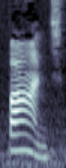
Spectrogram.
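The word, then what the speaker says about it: पाँच: 5 பாஞ்ச். பாக்கு வந்து பாச்சுன்னு படிக்கக்கூடாது, பாஞ்ச். பாக்கு பின்னாடி லேசா அந்த நுனி மூக்குனால லேசா ஓசை எழுப்பணும், பாஞ்ச்.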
